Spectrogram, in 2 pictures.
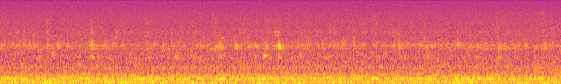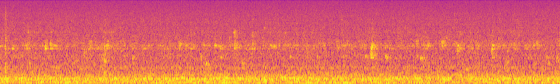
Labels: Does the air rushing sound stop and start again?
no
